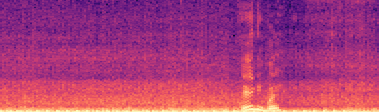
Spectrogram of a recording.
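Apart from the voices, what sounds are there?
motorcycle being ridden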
